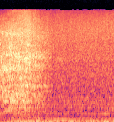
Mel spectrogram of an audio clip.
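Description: Trailer sound design: a sudden loud noise hit right at the start that slowly fades over a steady low rumbling drone with a faint held tone.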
